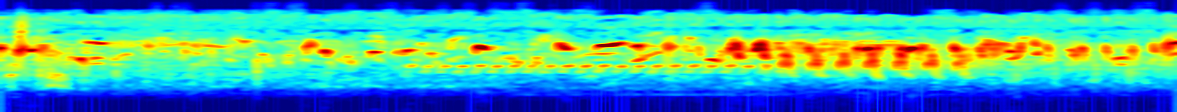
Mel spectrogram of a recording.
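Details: Subalpine warbler song: a fast, scratchy, high warble of chattering notes with a steady run of short, evenly repeated ticks through the middle, sung continuously with no other sounds.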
